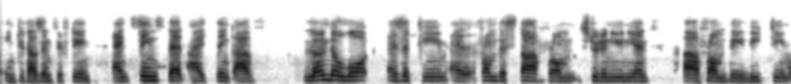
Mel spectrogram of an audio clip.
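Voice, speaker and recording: A Scottish man talks haltingly, restarting his sentences often. His pitch hardly moves, and the sound is dry and a little muffled. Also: dry recording. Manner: hesitant, with many restarts and fillers. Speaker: student union vice president. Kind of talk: casual online panel chat.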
